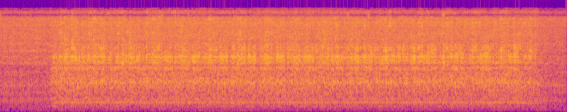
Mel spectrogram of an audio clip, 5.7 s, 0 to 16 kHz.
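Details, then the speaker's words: Newly machined drive gear in a Kearney & Trecker 2HL milling machine universal head, under power above the quiet ~60 RPM test: busy gear whir turning gritty and crunchy at faster RPM; gear mesh noise. "well the faster RPM certainly made some more noise"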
